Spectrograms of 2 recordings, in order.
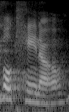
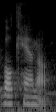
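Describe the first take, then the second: First: The word has its ordinary standalone pronunciation. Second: The word sounds slightly changed, as inside the compound. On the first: The speaker calls it wrong. "you wouldn't say volcano" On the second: The speaker calls it right. "you would say like volcano"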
